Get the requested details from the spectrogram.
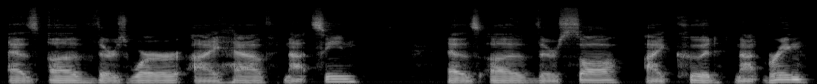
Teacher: the meter is iambic tetrameter, so four iambs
